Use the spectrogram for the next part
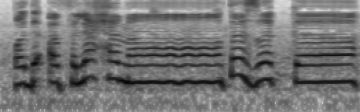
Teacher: دال میں کیا ہے؟ قلقلہ ہے، سخت پڑا جائے گا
